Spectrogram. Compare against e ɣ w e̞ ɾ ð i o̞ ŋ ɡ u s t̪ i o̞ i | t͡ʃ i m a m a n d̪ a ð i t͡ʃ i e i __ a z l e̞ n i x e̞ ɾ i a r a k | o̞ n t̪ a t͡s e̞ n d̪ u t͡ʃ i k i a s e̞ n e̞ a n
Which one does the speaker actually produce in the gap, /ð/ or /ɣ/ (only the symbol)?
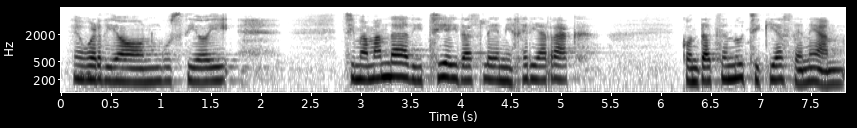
ð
